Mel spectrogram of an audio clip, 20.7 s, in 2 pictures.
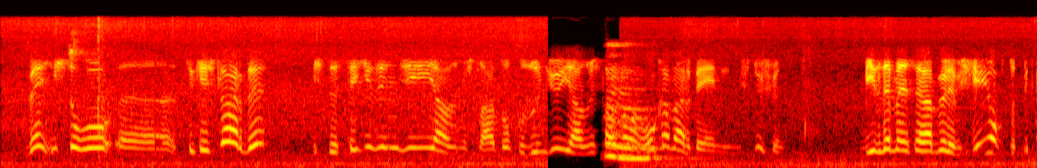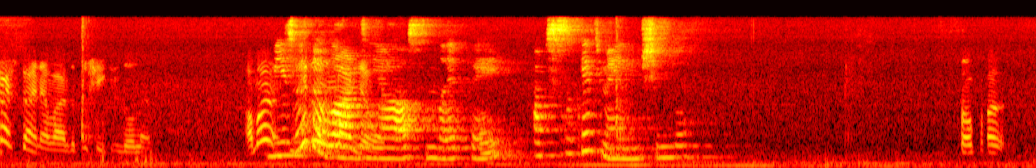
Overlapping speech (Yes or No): Yes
